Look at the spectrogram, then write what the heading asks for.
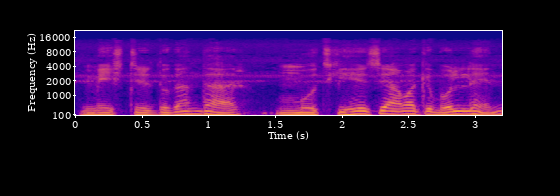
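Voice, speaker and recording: A man's voice: mid-range voice, normal speed, a little mellow, close to an everyday voice. A man voicing an older villager who recounts a ghost encounter from his youth in a suspenseful storytelling manner for a cartoon. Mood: reminiscing. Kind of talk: dramatic ghost story narration. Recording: noisy night ambience with chirping crickets.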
